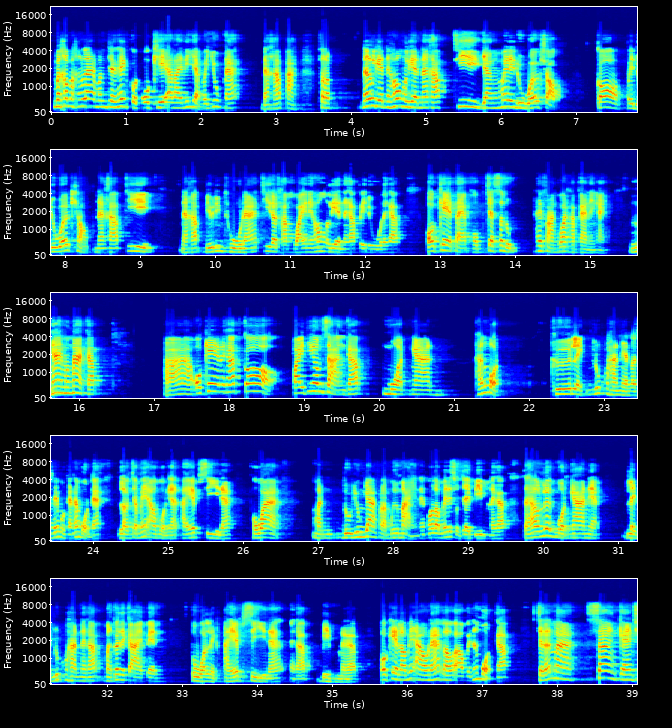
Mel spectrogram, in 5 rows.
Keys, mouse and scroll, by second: 2.6 click, 4.4 click, 6.1-7.1 drag, 7.4-8.1 scroll down 2, 7.8 middle click, 8.7-9.0 scroll down 1, 9.0 middle click, 9.0-9.4 scroll up 1, 11.6-12.0 scroll up 1, 17.1-17.5 scroll down 2, 17.5 middle click, 18.0 scroll up 2, 20.3 click, 21.3 click, 31.0 click, 35.0-35.3 scroll up 2, 36.0 click.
